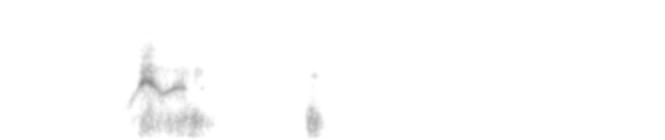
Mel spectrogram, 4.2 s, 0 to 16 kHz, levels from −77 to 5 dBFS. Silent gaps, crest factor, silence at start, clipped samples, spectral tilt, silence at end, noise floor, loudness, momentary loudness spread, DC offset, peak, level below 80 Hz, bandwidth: 1.36-1.90 s; 26 dB; 0.8 s; under 0.1%; 3 dB/octave; 2.15 s; under -90 dBFS; -43 LUFS; 16 LU; under 0.1%; -26 dBFS; under -90 dBFS; 3.2 kHz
